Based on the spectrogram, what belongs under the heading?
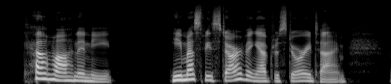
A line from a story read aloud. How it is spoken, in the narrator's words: Lindsay said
